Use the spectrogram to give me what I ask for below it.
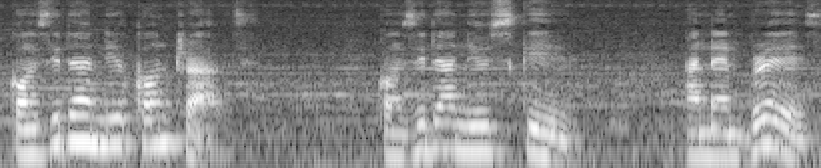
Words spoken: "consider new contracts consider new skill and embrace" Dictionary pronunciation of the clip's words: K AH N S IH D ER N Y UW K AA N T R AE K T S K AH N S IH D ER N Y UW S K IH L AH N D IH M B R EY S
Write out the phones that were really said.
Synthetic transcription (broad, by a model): K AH N S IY D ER N Y UW K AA N T R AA K T K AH N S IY D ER N Y UW S K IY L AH N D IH M B R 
